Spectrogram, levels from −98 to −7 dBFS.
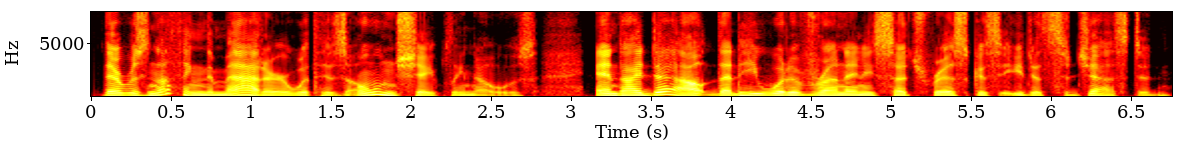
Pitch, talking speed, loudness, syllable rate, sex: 140 Hz, 215 wpm, -20 LUFS, 5.3 syllables/s, female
